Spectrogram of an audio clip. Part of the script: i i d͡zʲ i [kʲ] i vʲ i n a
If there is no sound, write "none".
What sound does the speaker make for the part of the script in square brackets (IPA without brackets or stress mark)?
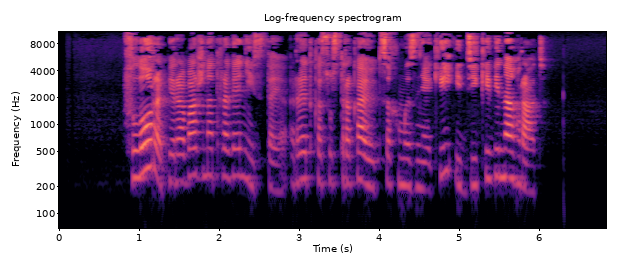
kʲ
